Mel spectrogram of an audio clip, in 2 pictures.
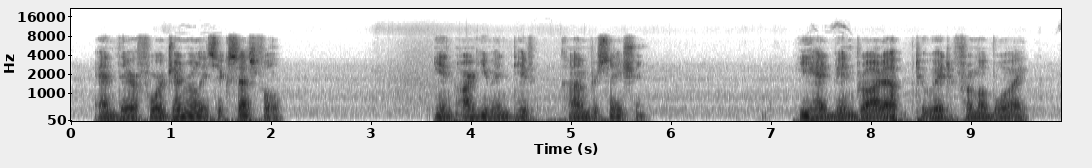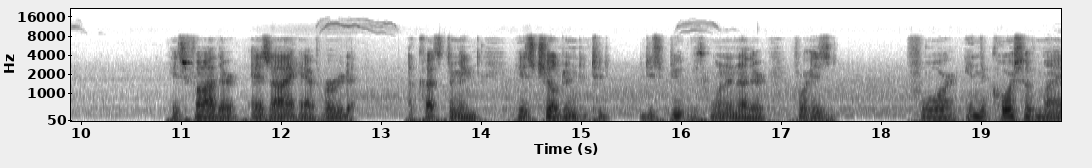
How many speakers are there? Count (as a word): one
